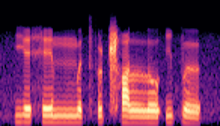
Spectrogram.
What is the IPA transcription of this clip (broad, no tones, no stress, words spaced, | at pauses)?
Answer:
jehemːɵ t͡sʼʊʈ͡ʂʰɑlːoʔi pɵ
